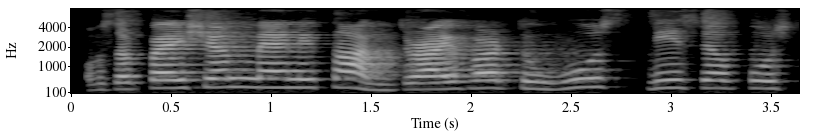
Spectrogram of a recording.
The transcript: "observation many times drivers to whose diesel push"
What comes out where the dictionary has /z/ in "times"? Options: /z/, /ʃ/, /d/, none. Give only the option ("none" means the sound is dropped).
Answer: none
